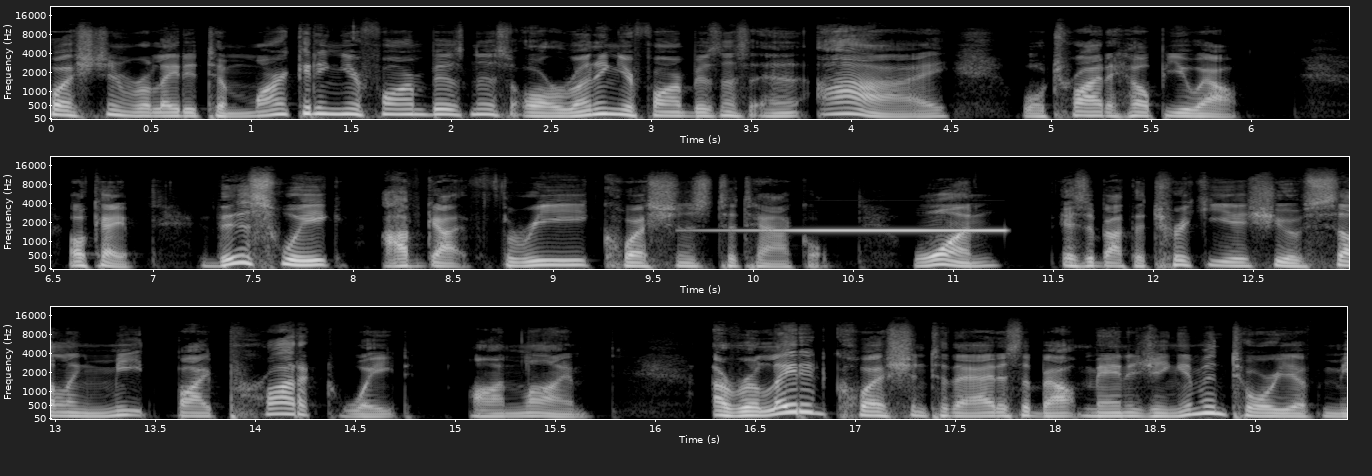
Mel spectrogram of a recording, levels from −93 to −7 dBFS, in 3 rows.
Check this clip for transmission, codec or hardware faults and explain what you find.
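One hardware fault is present: a loudspeaker feedback squeal. It runs from 9.61 s to 11.29 s, ending just before "is about the tricky". A microphone is picking up the loudspeaker it feeds. At 1.5 kHz the loop gain exceeds one, so that tone reinforces itself on each pass. It swells over well under a second into a steady squeal, sitting about 5 dB above the speech.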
